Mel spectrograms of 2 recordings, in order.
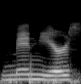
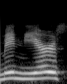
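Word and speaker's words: Ménière's: so project yeah in many years how to pronounce i know many years disease okay or many years it's a french term actually okay so let's uh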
